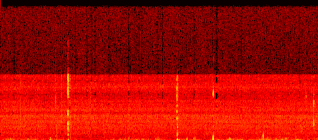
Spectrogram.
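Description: A few sparse, faint clicks of a computer mouse and keyboard keys over a low room hum.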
